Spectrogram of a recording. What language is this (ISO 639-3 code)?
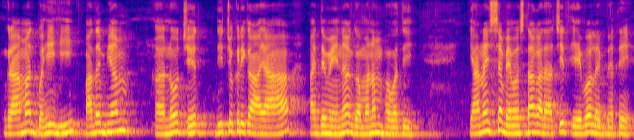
san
